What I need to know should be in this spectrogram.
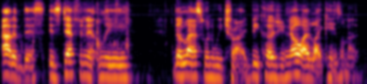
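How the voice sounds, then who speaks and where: A woman's voice: low voice, fairly even intonation, normal speed, darkish tone. An older woman hosting a casual chat, chatty, sometimes reading package text aloud. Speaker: host.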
